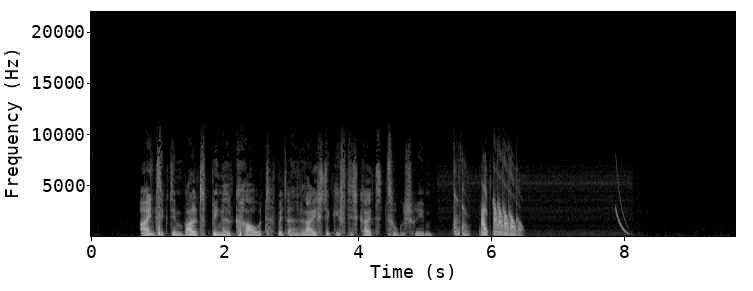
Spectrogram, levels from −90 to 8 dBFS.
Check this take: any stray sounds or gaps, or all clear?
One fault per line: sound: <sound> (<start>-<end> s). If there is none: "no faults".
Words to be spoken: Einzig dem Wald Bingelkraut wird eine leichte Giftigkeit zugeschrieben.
sound: chirp (5.4-6.5 s)
sound: chirp (7.9-8.1 s)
